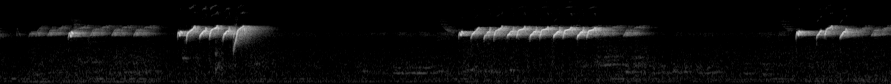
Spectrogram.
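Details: Female white-eye, mantenan gunung type, in full song as tutor material for pet white-eyes: high, bright chattering warbles in phrases of one to two seconds, one swooping downward, separated by silent pauses of about two seconds.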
